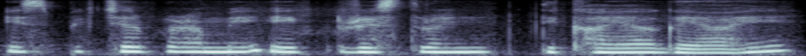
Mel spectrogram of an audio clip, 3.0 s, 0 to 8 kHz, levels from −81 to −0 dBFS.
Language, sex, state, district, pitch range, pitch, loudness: Hindi, female, Arunachal Pradesh, Papum Pare, 225-250 Hz, 230 Hz, -13 LUFS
